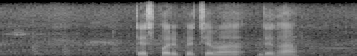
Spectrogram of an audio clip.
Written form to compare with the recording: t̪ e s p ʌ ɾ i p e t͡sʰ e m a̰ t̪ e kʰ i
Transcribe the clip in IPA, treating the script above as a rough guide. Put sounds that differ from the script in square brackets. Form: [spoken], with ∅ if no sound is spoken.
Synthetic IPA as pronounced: t̪ e s p ʌ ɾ i p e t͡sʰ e m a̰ [d̪] e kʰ [a]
